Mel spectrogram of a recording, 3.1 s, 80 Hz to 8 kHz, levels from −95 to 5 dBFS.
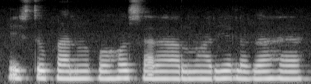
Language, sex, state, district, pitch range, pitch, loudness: Hindi, female, Jharkhand, Palamu, 215-220 Hz, 215 Hz, -14 LUFS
